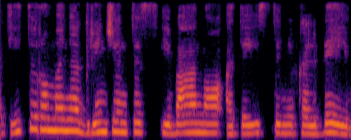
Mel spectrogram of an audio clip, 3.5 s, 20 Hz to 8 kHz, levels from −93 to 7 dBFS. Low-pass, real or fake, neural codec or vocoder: 7.2 kHz; real; none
